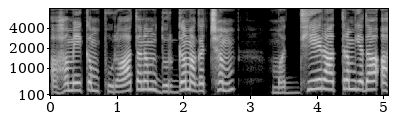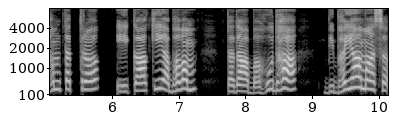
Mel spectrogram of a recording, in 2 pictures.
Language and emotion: Sanskrit, fearful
